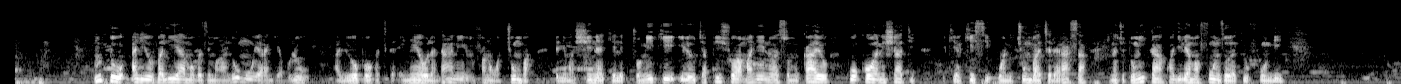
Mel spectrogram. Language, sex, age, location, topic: Swahili, male, 25-35, Dar es Salaam, education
